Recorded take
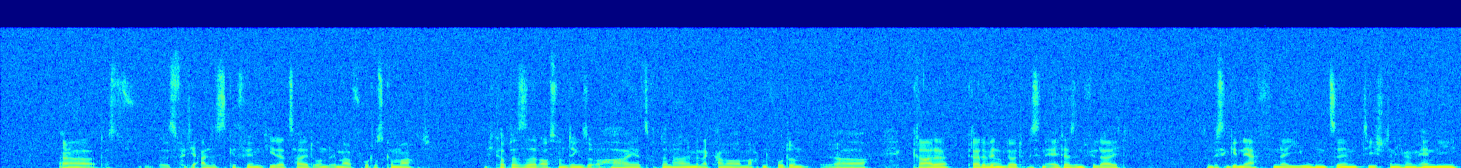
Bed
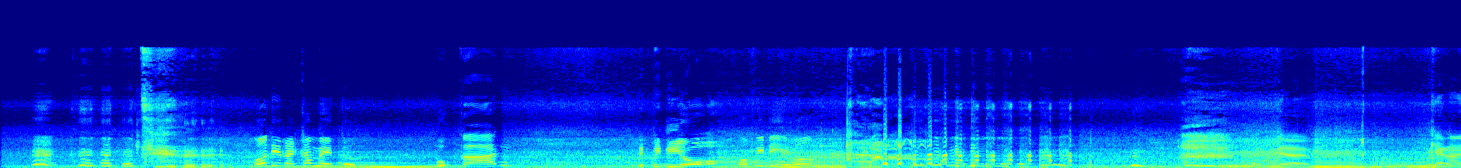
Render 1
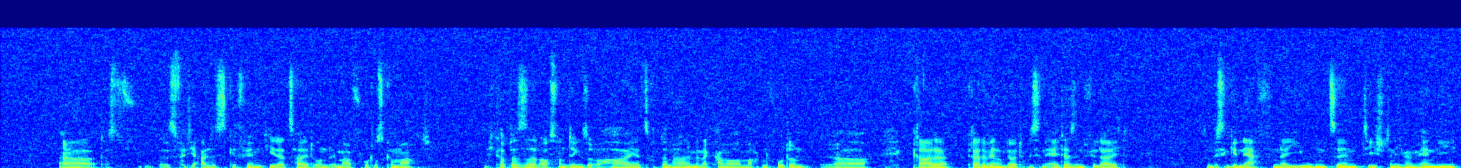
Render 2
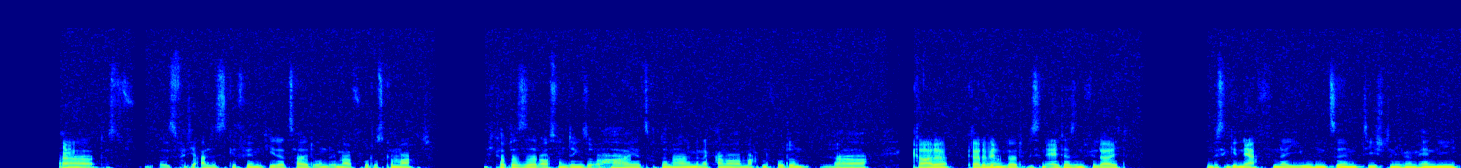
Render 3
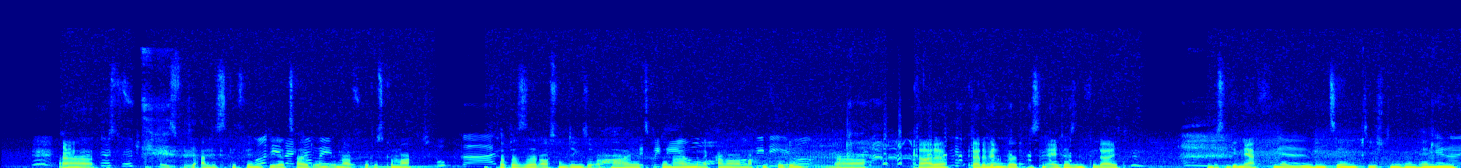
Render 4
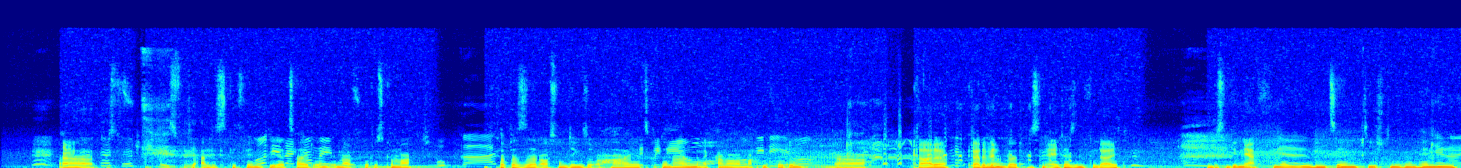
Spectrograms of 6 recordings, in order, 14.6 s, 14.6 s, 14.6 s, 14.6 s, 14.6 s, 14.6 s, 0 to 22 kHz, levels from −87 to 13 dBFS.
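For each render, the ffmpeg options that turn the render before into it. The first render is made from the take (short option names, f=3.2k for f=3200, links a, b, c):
-af "afftdn=nr=10:nf=-45"
-af "afwtdn=0.0126,agate=range=-33dB:threshold=-58dB:ratio=3:detection=peak"
-filter_complex "[1:a]volume=-19.5dB[a];[0:a][a]amix=inputs=2:normalize=0"
-af "volume=12dB"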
